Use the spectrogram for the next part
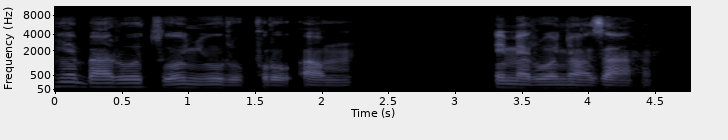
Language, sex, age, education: Igbo, male, 30-45, secondary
